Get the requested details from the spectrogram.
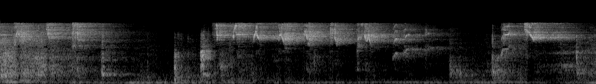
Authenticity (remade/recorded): recorded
